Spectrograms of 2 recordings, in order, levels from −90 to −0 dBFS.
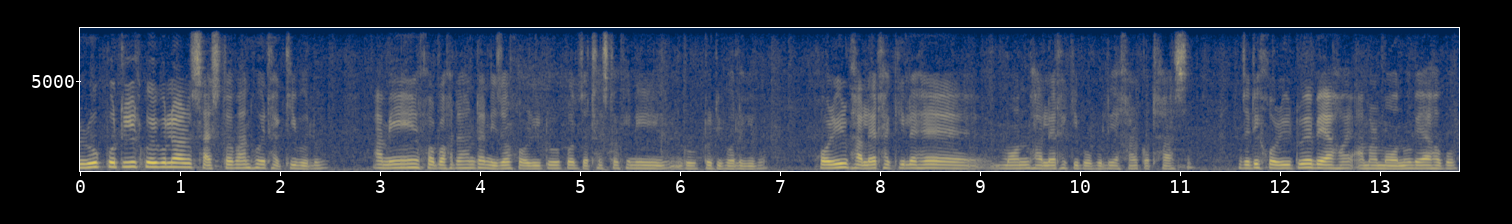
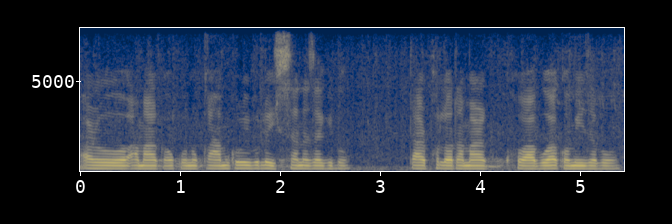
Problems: constant background noise, background conversations at intervals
